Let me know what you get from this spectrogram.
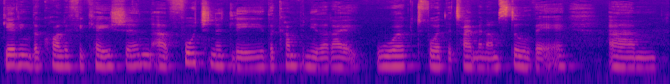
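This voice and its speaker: A woman's voice: sits low, little pitch movement, moderate pace, warm tone. A middle-aged woman from Zimbabwe, a guest in a casual interview, talking thoughtfully with "um" and "you know". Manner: thoughtful, laughs lightly, many "um" and "you know". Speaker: guest, investment manager.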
